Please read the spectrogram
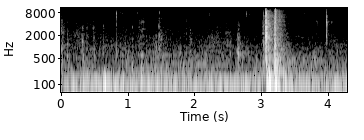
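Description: A cabin door shutting, with a couple of sharp latch knocks about three seconds in, over a low steady rumble and faint scattered clicks.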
